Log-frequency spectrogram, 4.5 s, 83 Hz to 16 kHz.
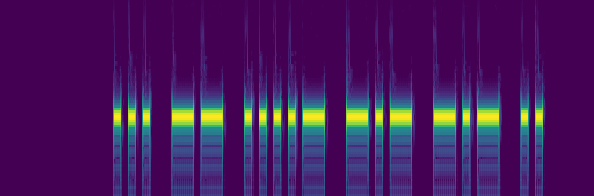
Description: Morse code, heard as a keyed tone, about 22 wpm, 700 Hz. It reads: SM4KKI
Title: DXCC-100 Call Signs - 6 Characters - 22wpm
